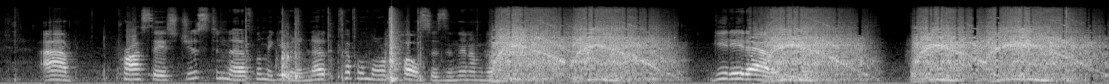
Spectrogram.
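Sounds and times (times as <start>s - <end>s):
food processor chopping: 4.9s - 6.8s, 7.6s - 11.0s.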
